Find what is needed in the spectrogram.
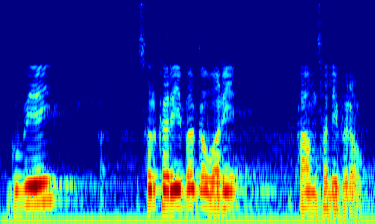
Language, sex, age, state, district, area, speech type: Bodo, male, 45-60, Assam, Baksa, urban, spontaneous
